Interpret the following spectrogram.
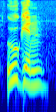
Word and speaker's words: Eugen: So for a while I thought it was just like Eugene or Eugen, which would be like maybe eugenics was named after him, but no, it's the Swiss pronounce it Eugen.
